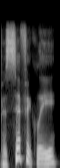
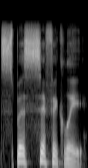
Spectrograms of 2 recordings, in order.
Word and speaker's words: specifically: You aren't doing something pacifically, you're doing it specifically. Really hit that S sound right at the start.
